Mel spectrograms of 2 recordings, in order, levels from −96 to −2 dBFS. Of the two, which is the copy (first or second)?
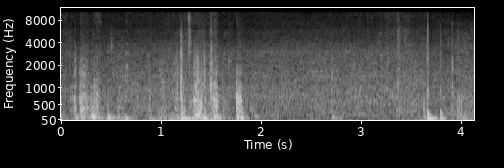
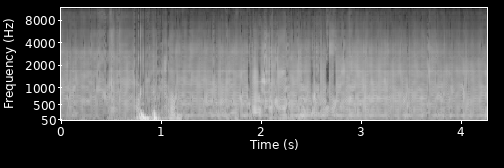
second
